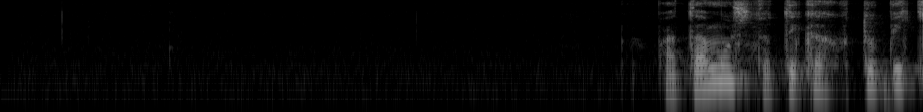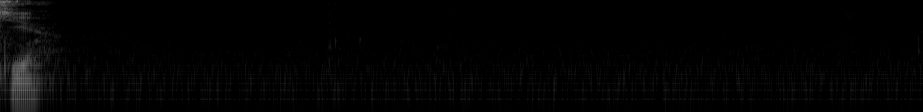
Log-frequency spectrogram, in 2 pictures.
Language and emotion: Russian, angry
